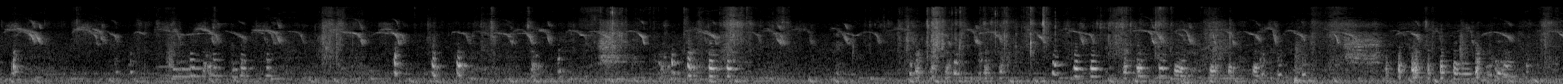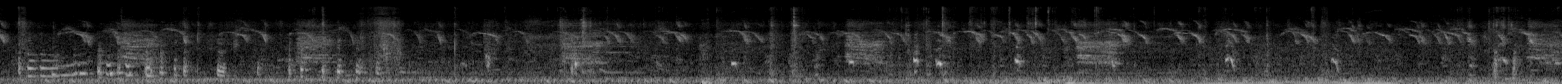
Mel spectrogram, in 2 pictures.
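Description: Caged chickens clucking, with short high falling chirps repeating rapidly throughout. There is a low rumble near the end.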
